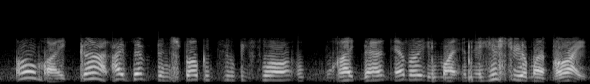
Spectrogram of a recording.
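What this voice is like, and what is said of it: Pennsylvania-New Jersey accent, swallowed L's. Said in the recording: “you have a bit of that Pennsylvania, New Jersey accent. You swallow your L a little bit ... All of us from that region of the country swallow our L's”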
